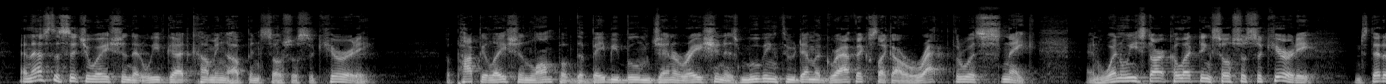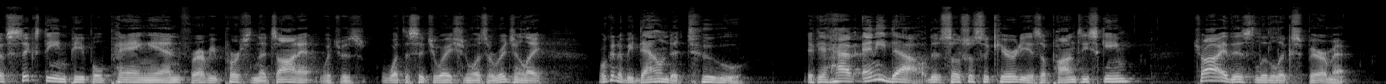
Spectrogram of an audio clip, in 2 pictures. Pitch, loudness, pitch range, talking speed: 110 Hz, -21 LUFS, 95-120 Hz, 170 wpm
